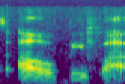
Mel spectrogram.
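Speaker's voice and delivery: breathy, half-whispered one-liner delivery. Trying to say a famous movie line as well as possible: Terminator impression. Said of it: "I don't have that deep of a voice".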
